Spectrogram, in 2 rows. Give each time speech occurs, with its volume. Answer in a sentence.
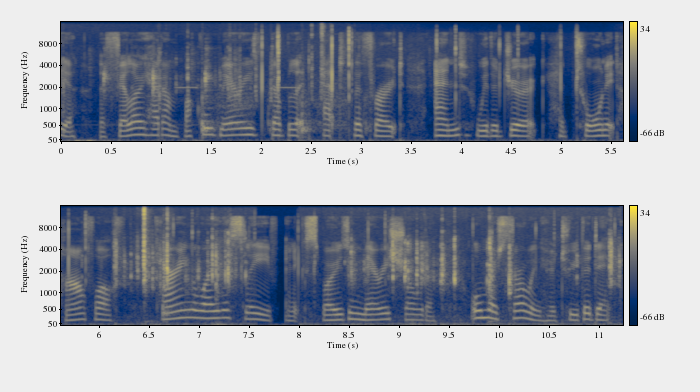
You can hear the speech from 0.0 to 11.2 s, at a steady volume.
